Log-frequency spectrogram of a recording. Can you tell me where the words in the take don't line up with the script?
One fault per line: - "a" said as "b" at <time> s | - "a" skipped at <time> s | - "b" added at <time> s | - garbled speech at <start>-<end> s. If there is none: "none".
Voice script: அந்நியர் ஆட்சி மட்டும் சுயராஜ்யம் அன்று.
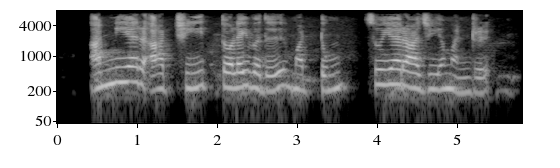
- "தொலைவது" added at 2.1 s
